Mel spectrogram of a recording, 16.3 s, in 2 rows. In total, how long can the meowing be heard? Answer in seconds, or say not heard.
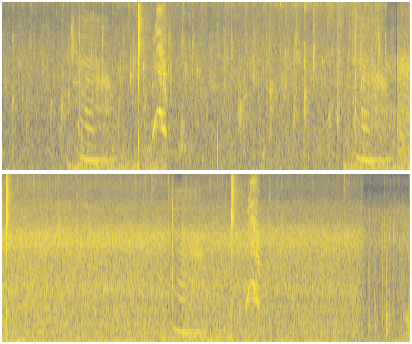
6 s.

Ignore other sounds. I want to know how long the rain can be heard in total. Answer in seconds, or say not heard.
16 s.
